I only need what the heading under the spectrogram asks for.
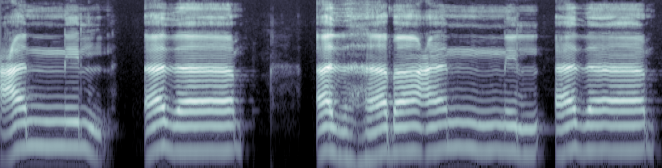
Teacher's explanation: عنی کے جو نون کو آگے لام کے ساتھ ملانا ہے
